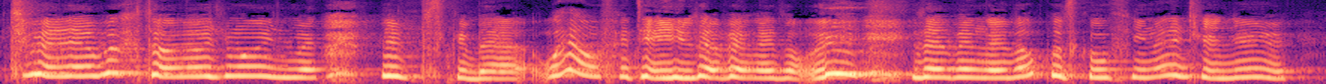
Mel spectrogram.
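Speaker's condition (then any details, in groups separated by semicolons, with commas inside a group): Cerebral palsy; from birth, uses wheelchair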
